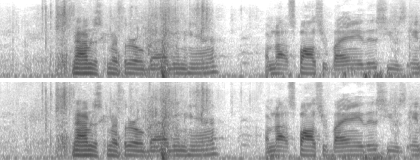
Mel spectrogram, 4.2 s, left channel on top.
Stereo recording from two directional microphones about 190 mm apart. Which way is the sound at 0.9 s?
15° right (ahead or behind).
